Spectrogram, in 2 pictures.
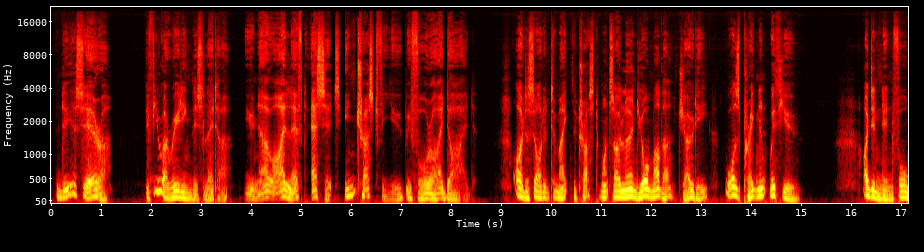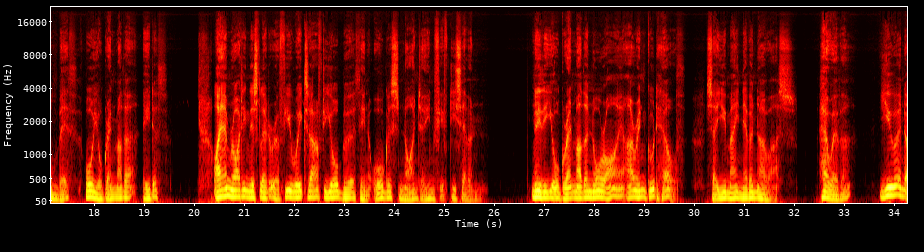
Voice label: Grandfather; Feivel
